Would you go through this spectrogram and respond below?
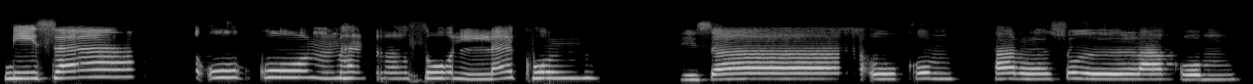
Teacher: mimnya itu mengalir sebagian, tawasud atau bainiyah. Jangan dijedah, tapi dialirkan, disambungkan.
